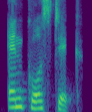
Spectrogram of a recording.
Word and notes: encaustic: Indian

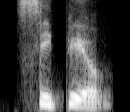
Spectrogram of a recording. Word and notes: CPO: Indian

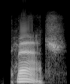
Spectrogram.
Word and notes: patch: American English

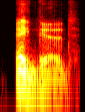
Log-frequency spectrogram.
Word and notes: egad: British English

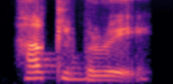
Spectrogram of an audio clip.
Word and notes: huckleberry: Indian

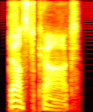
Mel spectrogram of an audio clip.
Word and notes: dustcart: British English

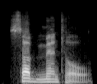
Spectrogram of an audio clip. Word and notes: submental: American English

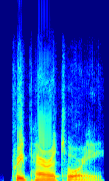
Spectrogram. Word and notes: Preparatory: American English

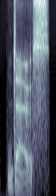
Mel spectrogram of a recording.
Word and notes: dose: British English

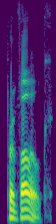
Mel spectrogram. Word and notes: provoke: American English

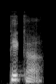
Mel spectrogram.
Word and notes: pika: Indian

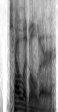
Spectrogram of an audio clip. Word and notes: taleteller: American English

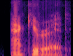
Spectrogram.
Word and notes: accurate: American English

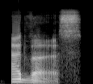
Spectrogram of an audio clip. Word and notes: adverse: British English

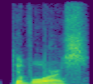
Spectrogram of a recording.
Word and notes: divorce: American English

